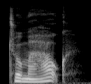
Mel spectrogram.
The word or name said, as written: TOMAHAVKEN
